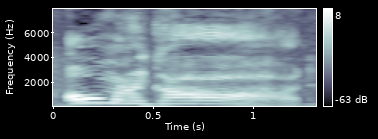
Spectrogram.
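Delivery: high, long-drawn amazement; real drawn-out astonishment; amazed exclamation. Real, not acted. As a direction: stretch it out slowly in high disbelief. Reacts to the dog's performance.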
